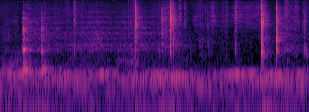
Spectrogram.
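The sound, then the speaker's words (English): Low, throaty cooing of a pigeon used to carry messages rolls on continuously, a soft rumbling murmur punctuated by a few brief rustling bursts like wing flutters. No one speaks. “Well, this is actually the bird that we use whenever we are trying to get a message”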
